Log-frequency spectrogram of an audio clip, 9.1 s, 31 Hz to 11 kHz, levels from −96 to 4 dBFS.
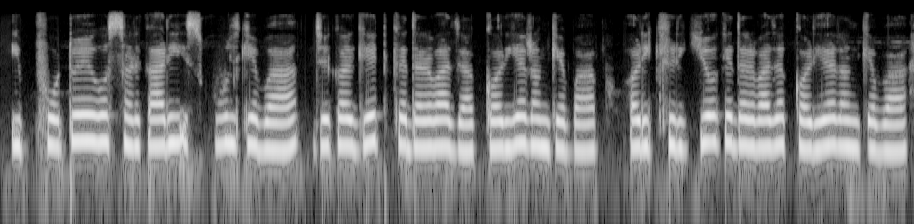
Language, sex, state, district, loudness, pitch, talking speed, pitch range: Hindi, female, Bihar, East Champaran, -12 LUFS, 240 Hz, 150 wpm, 230-250 Hz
